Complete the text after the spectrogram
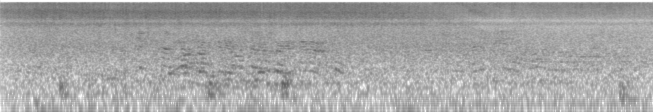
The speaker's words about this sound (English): That's the sound of a downpour in Uncheprang just a few weeks ago. It sounds heavy, but it's just the start.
